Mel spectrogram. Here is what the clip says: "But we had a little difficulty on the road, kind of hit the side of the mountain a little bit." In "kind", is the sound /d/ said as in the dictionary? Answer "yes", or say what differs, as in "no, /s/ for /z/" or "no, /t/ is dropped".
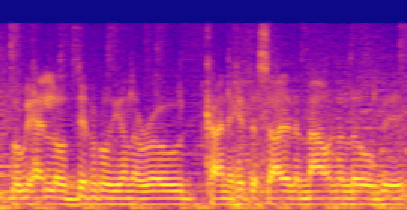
yes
